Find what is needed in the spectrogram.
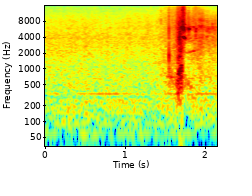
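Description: A driver swung hard and striking a golf ball off the tee: a quick swish and one sharp crack of club on ball about a second and a half in.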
